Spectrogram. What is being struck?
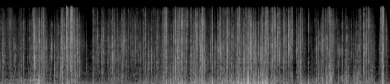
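Plastic film bag of dry spaghetti.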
